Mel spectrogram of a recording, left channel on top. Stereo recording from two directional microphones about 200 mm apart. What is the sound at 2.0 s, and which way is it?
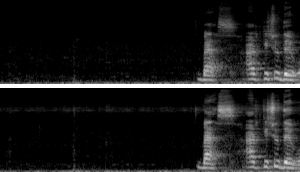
Speech, 40° right (ahead or behind).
